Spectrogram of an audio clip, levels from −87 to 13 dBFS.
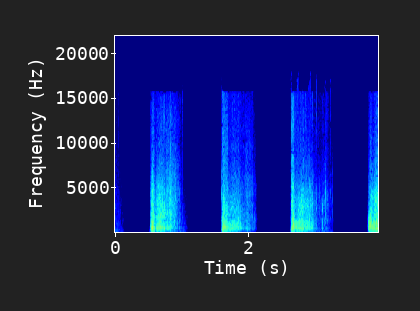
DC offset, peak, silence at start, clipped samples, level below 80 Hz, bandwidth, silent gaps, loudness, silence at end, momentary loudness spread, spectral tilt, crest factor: under 0.1%; -18 dBFS; 0 s; under 0.1%; -70 dBFS; 17 kHz; 0.15-0.52 s, 1.10-1.59 s, 2.14-2.63 s, 3.30-3.77 s; -40 LUFS; 0 s; 16 LU; -2 dB/octave; 24 dB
